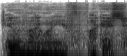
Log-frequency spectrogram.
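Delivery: muttered under the breath. A man stares up at the players' characters: muttered under his breath. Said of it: "under his breath".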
